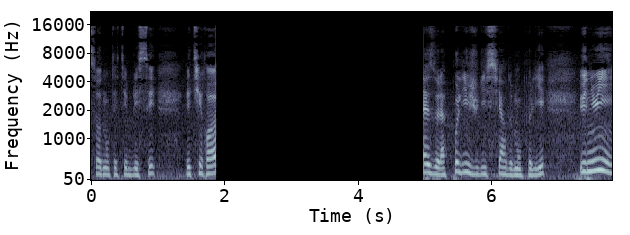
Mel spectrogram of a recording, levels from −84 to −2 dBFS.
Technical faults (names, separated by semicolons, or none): audio dropout to silence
